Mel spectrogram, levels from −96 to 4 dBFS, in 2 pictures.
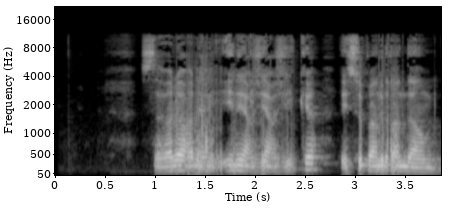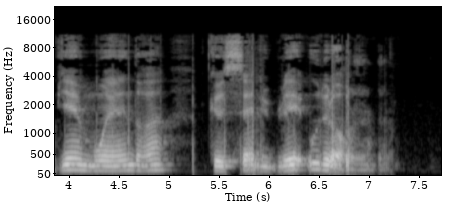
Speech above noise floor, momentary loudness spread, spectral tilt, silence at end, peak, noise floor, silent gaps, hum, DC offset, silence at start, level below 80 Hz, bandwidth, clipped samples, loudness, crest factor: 45 dB; 7 LU; -4.5 dB/octave; 0.55 s; -6 dBFS; -68 dBFS; none; none; under 0.1%; 0.85 s; -56 dBFS; 11.5 kHz; under 0.1%; -23 LUFS; 18 dB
